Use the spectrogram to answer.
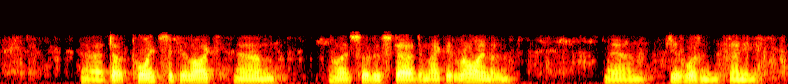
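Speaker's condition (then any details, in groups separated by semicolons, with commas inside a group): Parkinson's disease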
